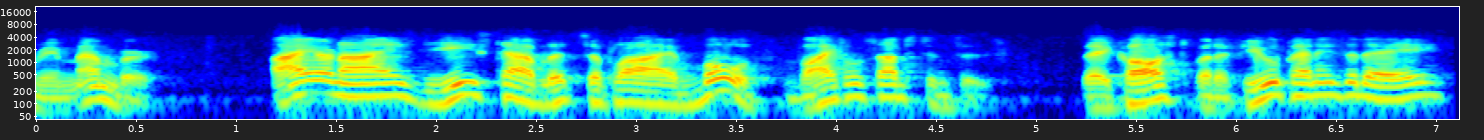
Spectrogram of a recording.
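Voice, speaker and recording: Male old-time radio announcer, lowish voice, very lively intonation, polished, emphatic, tinny narrow recording. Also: breathy edge. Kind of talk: 1940s radio announcing and sponsor pitch.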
